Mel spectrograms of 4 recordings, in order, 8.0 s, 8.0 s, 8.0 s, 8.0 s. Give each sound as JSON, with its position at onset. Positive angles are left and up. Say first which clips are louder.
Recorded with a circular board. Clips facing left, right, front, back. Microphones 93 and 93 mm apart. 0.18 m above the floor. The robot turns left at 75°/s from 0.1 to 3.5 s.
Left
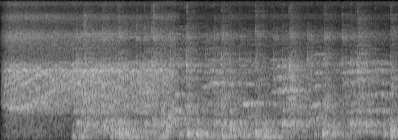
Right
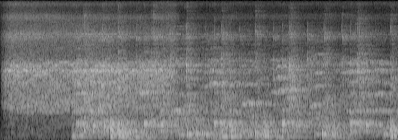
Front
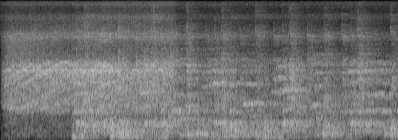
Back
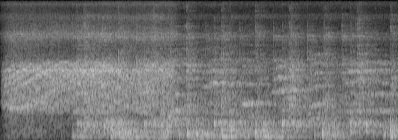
{"t": 1.4, "sound": "singing", "louder": "even, front 1 dB", "azimuth_deg": -10, "distance_m": 3.5}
